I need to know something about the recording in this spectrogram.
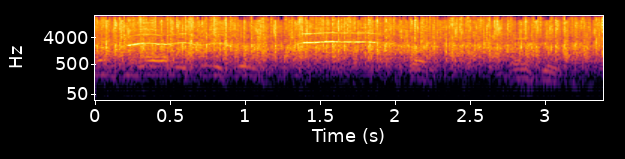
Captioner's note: audience applauding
